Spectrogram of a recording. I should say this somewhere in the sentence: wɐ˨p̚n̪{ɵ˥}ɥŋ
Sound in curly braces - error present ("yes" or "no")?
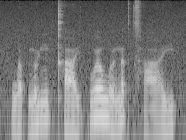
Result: no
